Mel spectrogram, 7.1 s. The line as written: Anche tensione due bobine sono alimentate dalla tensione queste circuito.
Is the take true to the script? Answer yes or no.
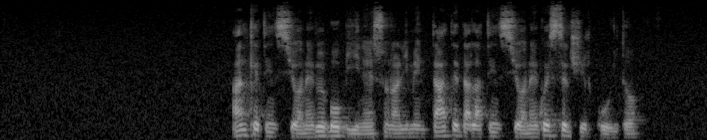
yes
